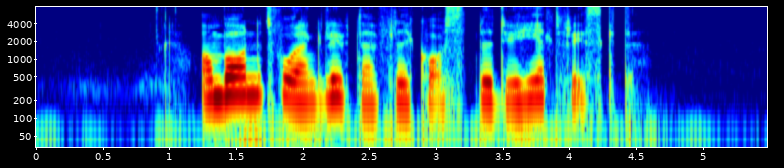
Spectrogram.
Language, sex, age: Swedish, female, 29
